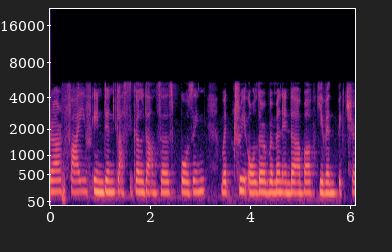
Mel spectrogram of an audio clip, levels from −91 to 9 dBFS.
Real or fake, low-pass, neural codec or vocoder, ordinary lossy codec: real; 5.4 kHz; none; none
